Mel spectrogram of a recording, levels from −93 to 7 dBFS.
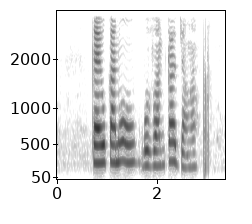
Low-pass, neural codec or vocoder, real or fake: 3.6 kHz; none; real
